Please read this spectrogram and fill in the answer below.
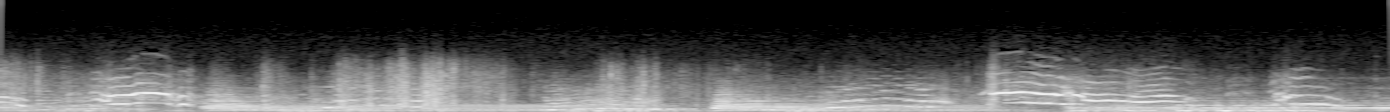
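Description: Orchestral film score led by brass, with sustained chords and percussive hits in the first few seconds. Curving high lines rise and fall about a second in and again from about seven and a half seconds.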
